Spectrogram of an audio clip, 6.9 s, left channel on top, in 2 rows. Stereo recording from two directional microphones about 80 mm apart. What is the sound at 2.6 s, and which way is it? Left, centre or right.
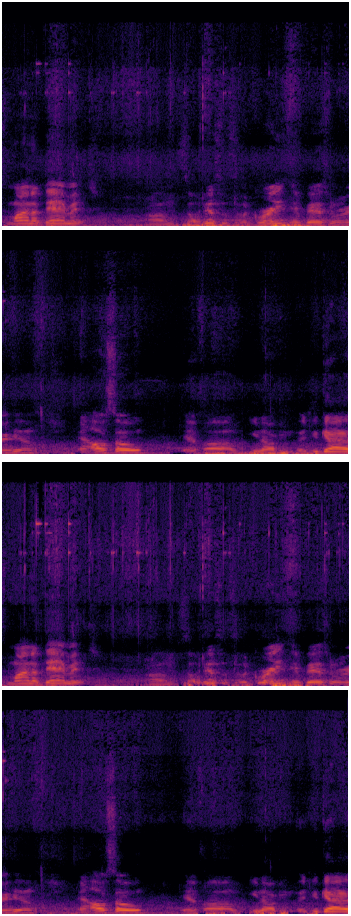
Speech, left.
